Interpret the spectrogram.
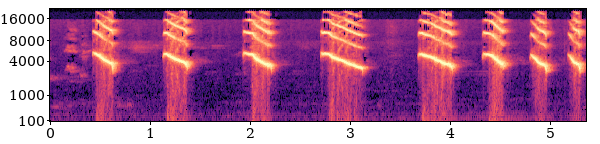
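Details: White-rumped shama, singing to prompt other shamas to sing, giving high thin descending squeaky notes repeated about once a second, each a clear downward slur.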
